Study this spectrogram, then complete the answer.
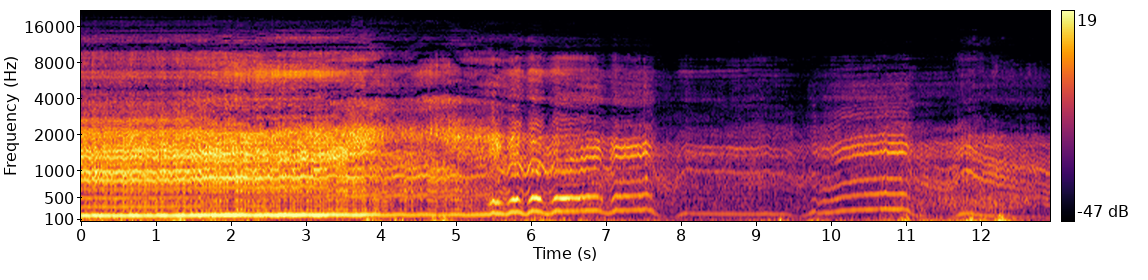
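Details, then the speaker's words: ACME Condor RC nitro on maiden run after rebuild, not very hot, low on fuel: small engine buzzes high and uneven, surging and sagging, burbly and smoky; running rich despite slight leaning, improved. "It's wingeding it off a little bit, but I won't go much more than that. Still smoke and rich. It's better"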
